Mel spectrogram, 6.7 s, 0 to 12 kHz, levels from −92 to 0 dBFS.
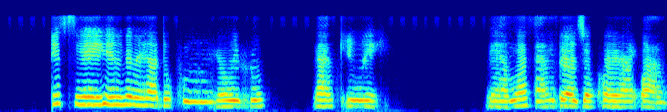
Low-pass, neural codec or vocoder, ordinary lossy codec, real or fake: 7.2 kHz; codec, 16 kHz, 0.5 kbps, FreqCodec, smaller model; none; fake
